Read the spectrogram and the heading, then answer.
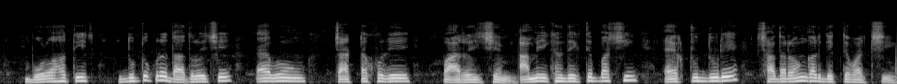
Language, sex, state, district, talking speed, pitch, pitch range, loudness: Bengali, male, West Bengal, Jhargram, 155 wpm, 140 Hz, 120-155 Hz, -15 LUFS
